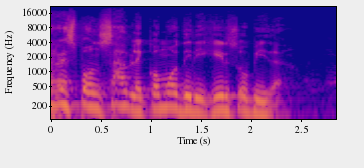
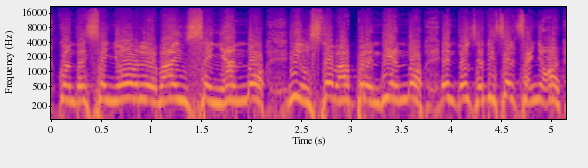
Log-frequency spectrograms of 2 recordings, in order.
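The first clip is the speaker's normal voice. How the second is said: fiery preaching; 4 semitones higher than usual. Acted. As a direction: preach it out, climbing with each line. Pastor preaching at full force.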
